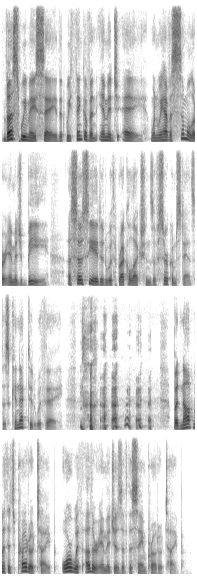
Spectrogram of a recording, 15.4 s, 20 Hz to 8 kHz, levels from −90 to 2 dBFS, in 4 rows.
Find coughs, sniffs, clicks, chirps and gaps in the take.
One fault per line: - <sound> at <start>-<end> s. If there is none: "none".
- laugh at 9.3-10.8 s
